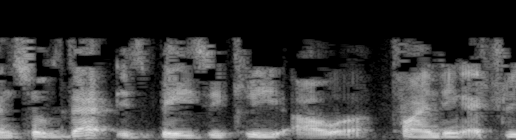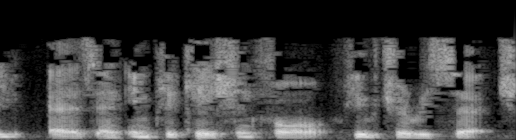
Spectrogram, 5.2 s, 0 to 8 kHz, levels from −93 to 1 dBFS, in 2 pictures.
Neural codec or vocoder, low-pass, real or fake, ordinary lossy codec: none; 7.2 kHz; real; MP3, 24 kbps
